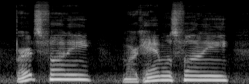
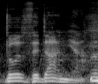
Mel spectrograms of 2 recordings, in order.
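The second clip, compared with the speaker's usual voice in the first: lower, mock Russian accent; 7 semitones lower than usual. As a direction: say goodbye like a hammed-up Russian. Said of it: "can you say that with a Russian accent".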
